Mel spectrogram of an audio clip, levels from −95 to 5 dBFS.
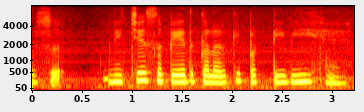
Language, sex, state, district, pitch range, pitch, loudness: Hindi, female, Uttar Pradesh, Saharanpur, 195-220 Hz, 205 Hz, -14 LUFS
